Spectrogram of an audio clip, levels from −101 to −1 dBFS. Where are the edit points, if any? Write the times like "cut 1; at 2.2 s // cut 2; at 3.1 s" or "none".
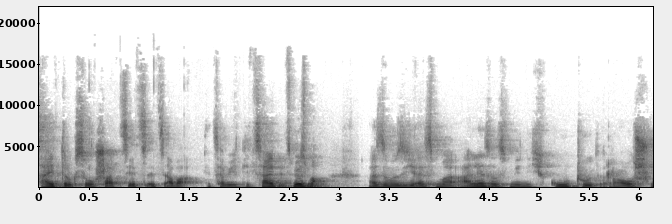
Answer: cut 1; at 1.6 s // cut 2; at 3.2 s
